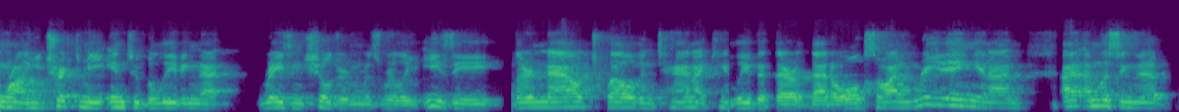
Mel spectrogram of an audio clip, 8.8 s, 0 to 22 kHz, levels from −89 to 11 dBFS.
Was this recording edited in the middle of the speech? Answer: yes; 3 cuts; at 3.8 s, 5.5 s, 6.5 s

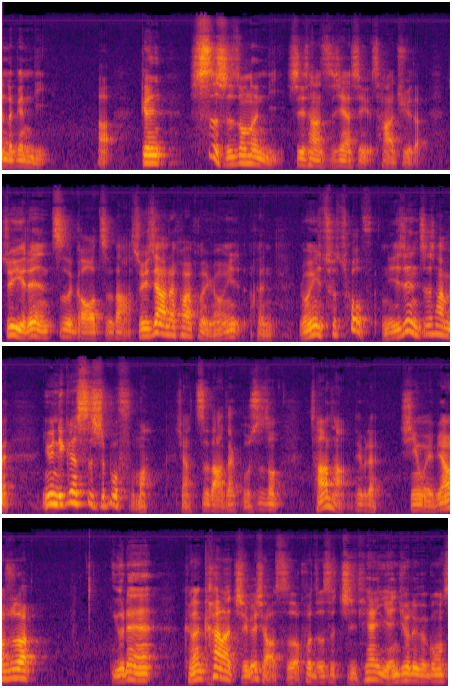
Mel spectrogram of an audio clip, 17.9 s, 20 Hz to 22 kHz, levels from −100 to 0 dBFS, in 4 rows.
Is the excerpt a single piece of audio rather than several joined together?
no; 2 cuts; at 2.8 s, 10.7 s

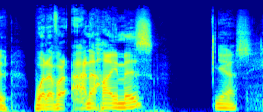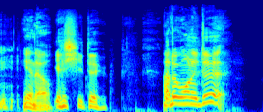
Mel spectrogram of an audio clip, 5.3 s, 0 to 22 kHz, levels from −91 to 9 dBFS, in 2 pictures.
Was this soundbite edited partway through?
no; 0 cuts

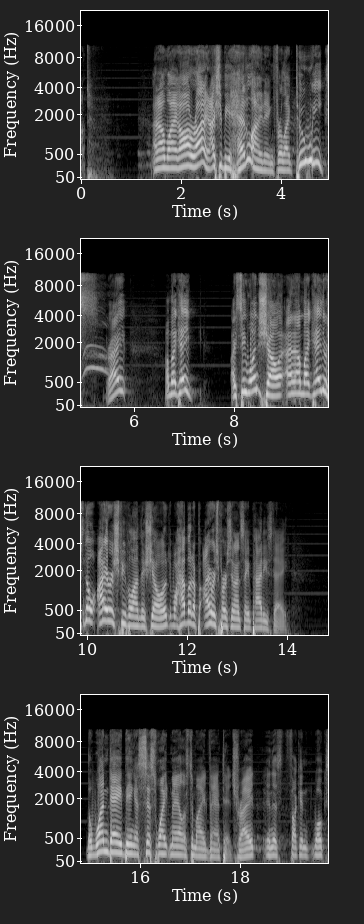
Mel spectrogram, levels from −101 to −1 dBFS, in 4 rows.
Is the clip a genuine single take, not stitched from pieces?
yes; 0 cuts

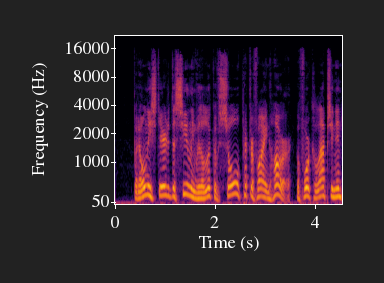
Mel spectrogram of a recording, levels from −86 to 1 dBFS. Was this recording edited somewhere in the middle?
no; 0 cuts

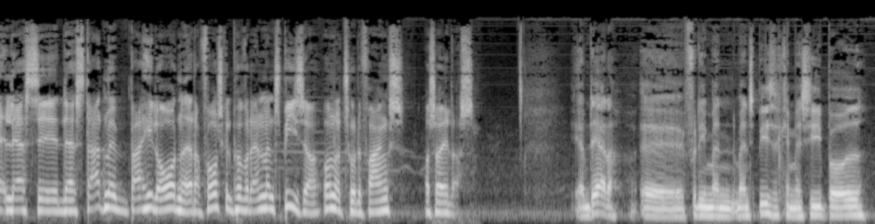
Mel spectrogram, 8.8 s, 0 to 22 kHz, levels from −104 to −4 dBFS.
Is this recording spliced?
no; 0 cuts

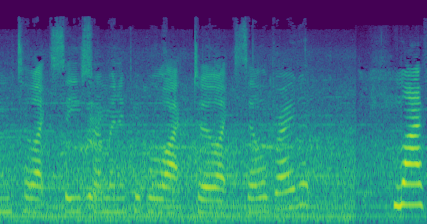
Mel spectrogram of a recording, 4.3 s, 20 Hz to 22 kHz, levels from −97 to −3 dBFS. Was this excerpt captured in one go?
yes; 0 cuts

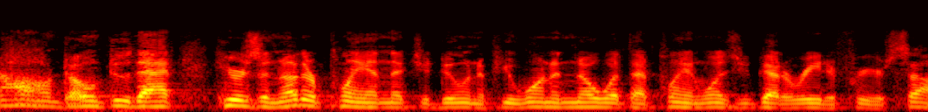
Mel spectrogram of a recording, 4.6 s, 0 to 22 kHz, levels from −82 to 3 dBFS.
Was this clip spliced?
no; 0 cuts

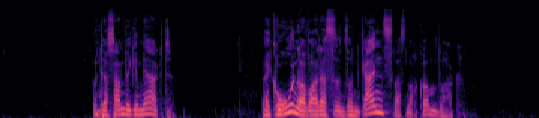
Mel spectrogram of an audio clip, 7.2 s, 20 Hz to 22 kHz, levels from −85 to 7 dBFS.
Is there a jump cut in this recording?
yes; 1 cut; at 5.2 s

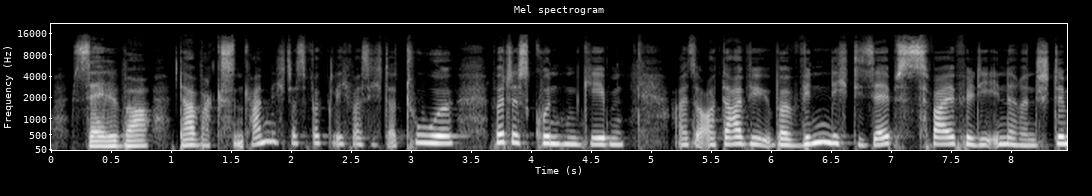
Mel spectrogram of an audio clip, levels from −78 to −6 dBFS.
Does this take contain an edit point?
yes; 1 cut; at 1.6 s

